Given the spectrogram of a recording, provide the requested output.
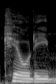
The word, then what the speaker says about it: killdeer: killdee bird. And it's spelled killdeer. – Yeah. – But we say killdee where I'm from.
